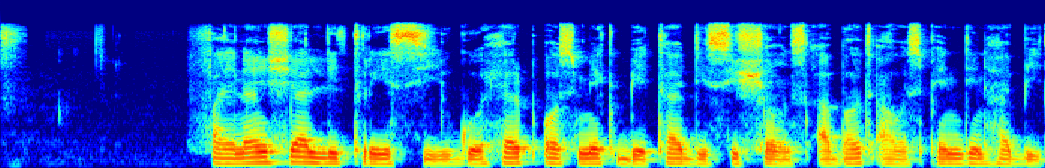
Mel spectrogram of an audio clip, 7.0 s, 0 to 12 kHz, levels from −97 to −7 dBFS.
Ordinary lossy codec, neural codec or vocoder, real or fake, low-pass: none; none; real; 7.2 kHz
